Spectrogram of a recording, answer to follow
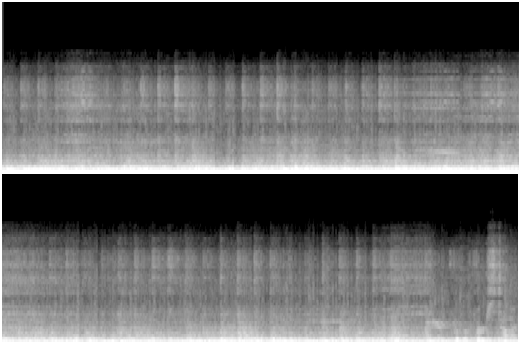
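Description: The soundtrack of a Marvel Blu-ray and DVD advertisement played loud through a room's speakers: a heavy, steady bass rumble with a voice in it.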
